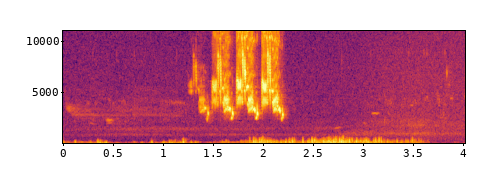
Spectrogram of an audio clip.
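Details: Adult male dickcissel singing from a farm field near Geneva, Seneca County, New York, late May 2024: a short lead note, then three rapid, loud, chippy high phrases, over steady low wind-like rumble.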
